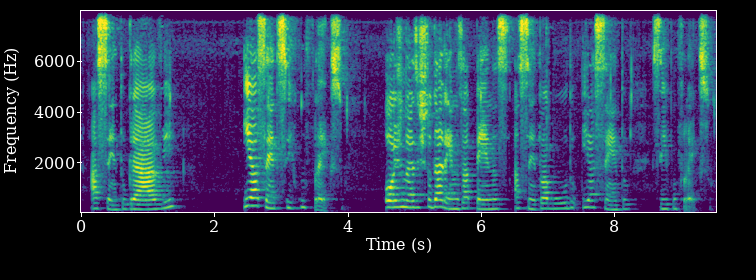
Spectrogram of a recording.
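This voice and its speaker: Female teacher, deliberate, stresses syllables, unhurried, echoey room sound. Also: medium pitch. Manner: slow, careful, stresses syllables. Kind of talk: grammar lesson.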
